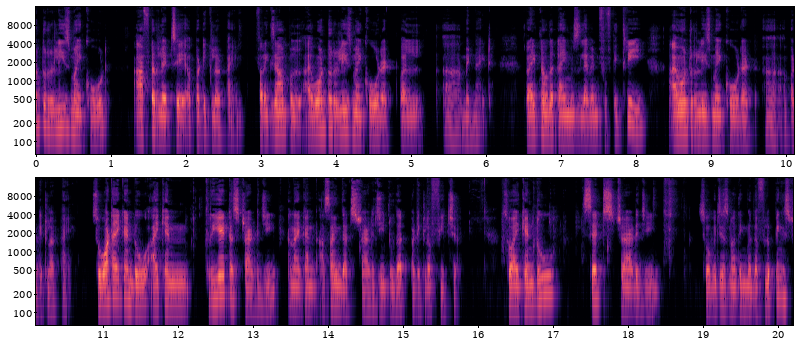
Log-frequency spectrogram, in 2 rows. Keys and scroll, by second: 14.2 Delete.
